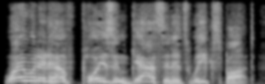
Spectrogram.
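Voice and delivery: high-pitched incredulous protest. A narrator's reading. Bard questioning dwarf about poison gas, incredulous. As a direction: ask it in sheer disbelief. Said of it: "Heraldon asked incredulously".

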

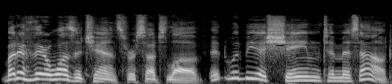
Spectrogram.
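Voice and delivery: high lilting tease; lilting bard. A narrator's reading. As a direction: coax her gently. Bard teasing romance.

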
